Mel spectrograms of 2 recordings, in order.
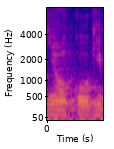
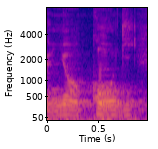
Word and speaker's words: Nyon Kongi: Souvent, on prononce Nyon Kogi, mais en fait, c'est mal prononcé. On parle de Nyon Kongi.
